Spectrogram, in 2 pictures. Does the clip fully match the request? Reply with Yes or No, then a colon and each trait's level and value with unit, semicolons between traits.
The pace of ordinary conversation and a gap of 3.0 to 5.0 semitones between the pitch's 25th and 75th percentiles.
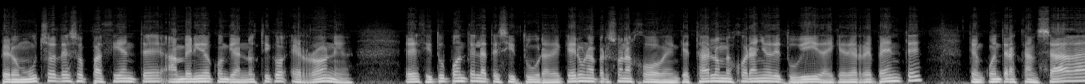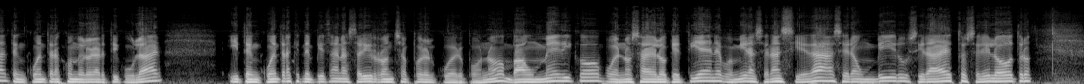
No: fast, 215 wpm; average, 3.5 semitones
